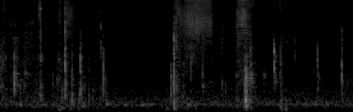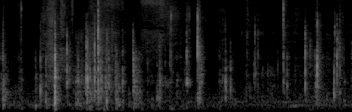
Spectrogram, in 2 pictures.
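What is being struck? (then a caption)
Glossy paper magazine. A hand rubs flat across the pages of an open glossy paper magazine, then lifts and flips a page with long nails. Quiet, bright crinkling and swishing rubs are broken by many sharp little ticks and taps. A louder rustling burst comes as the page turns.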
